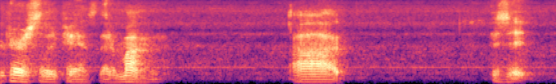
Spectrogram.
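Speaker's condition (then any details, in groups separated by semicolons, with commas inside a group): Multiple sclerosis; affects legs; nursing home, medications causing dry mouth; dry mouth, dry food hard to swallow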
